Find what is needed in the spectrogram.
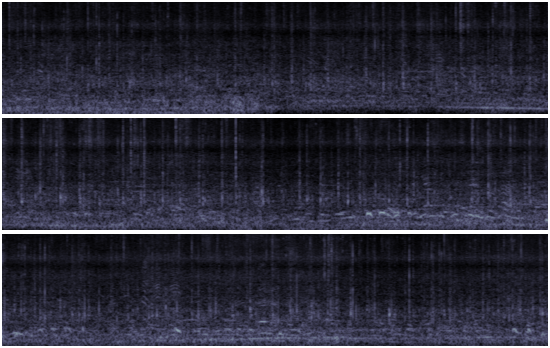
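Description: Thoroughbred racehorses being led at a walk along a paved path, their shod hooves clip-clopping, with people talking indistinctly in the background.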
